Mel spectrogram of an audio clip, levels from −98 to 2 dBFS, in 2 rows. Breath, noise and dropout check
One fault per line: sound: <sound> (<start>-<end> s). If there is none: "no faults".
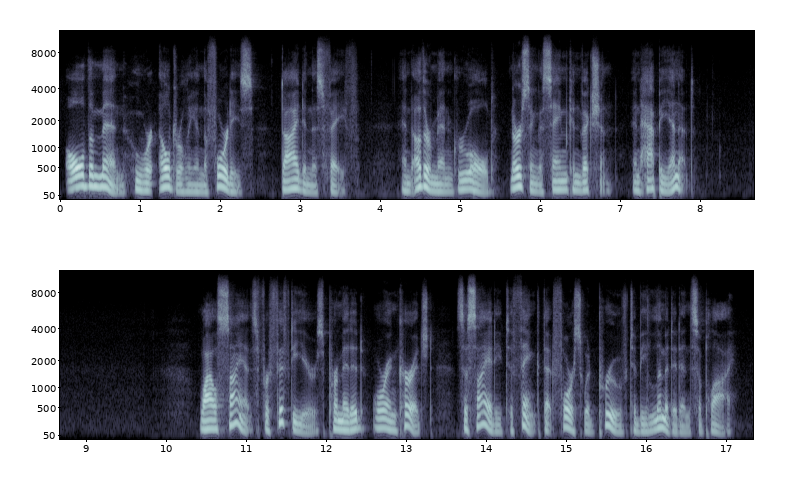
no faults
